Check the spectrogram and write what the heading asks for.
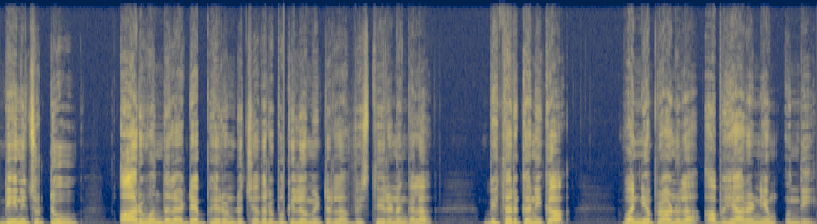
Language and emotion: Telugu, neutral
